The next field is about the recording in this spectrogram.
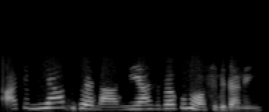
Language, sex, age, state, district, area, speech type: Bengali, female, 45-60, West Bengal, North 24 Parganas, rural, conversation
